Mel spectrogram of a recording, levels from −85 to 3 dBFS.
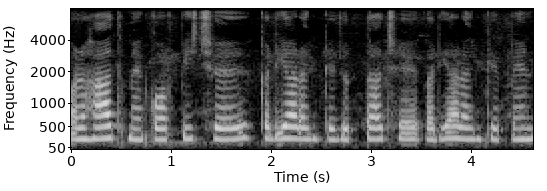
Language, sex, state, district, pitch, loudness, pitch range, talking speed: Maithili, female, Bihar, Saharsa, 235 Hz, -18 LUFS, 230-245 Hz, 195 wpm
